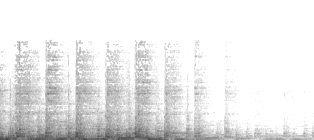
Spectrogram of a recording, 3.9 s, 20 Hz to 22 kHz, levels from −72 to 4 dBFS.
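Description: Zipper noise shows up from 1.81 s to 3.20 s: as the level drops by something like 25 dB, it comes down in 2 dB jumps instead of a clean glide, at around ten steps a second, and each jump leaves a tiny click. Those clicks string together into a ticking, zippy texture riding on the sound.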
